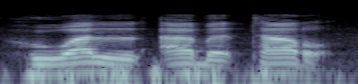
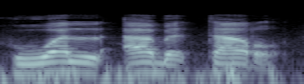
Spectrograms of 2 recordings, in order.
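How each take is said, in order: The two takes are said the same way.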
